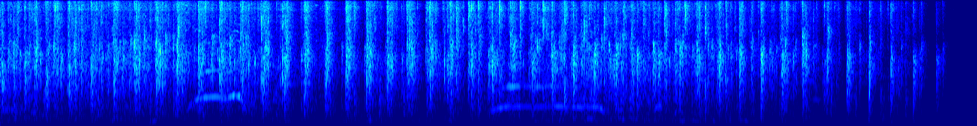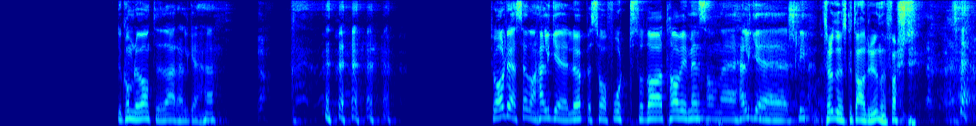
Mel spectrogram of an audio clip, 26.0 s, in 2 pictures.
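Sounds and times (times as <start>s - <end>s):
audience applause: 0.0s - 12.6s
speech: 14.6s - 16.0s, 17.4s - 18.4s, 19.6s - 25.9s
laughter: 16.9s - 18.4s, 23.5s - 24.4s, 25.0s - 26.0s.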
